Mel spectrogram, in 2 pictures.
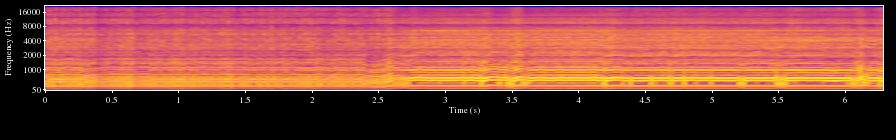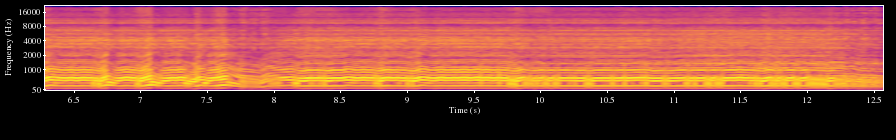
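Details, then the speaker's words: Pressure washer that wouldn't start since last fall, with fresh oil, a new air filter, a cleared clogged bolt and an automatic choke: it runs rough, surging and coughing with wandering speed, because the choke was stuck on and it runs too rich. "You saw that video out on the grass where it was just sputtering and coughing and really not happy."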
